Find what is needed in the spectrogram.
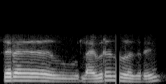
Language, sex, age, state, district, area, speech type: Kannada, male, 45-60, Karnataka, Belgaum, rural, conversation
